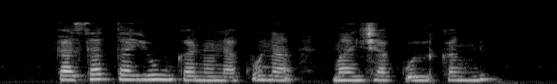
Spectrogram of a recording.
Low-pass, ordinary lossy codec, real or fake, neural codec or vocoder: 7.2 kHz; MP3, 32 kbps; fake; vocoder, 24 kHz, 100 mel bands, Vocos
